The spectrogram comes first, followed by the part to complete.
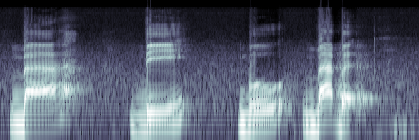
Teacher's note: sukun sifatnya karakteristiknya adalah ciri khasnya adalah dia mantul kalau qqalah kalau sukun ba bi bu bab mantul baik dia di tengah atau di akhir bunyi pantulannya harus jelas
